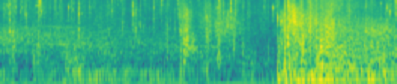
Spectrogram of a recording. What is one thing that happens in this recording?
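Boots thud on dirt as a soldier walks.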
